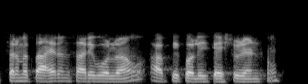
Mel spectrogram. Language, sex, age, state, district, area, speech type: Urdu, male, 45-60, Uttar Pradesh, Aligarh, rural, conversation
